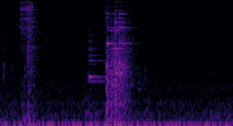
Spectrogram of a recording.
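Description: A light knock, then a brief ringing clink about a second in.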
